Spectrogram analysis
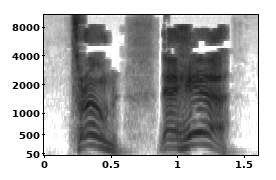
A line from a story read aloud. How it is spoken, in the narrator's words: shouted Cedere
